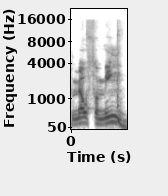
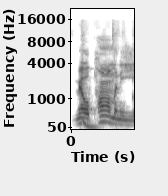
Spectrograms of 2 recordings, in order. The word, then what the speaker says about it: Melpomene: Its former structure was the Melphamine, which is actually pronounced Melpomene and is documented as the Gus High Rise.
